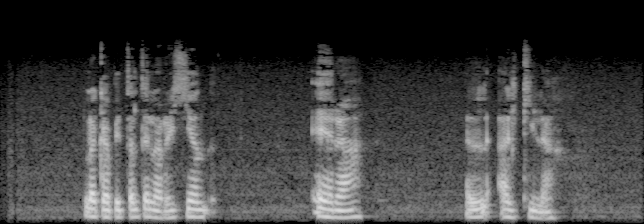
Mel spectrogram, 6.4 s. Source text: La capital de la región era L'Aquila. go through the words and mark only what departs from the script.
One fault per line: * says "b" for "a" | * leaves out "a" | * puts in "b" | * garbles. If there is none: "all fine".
all fine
